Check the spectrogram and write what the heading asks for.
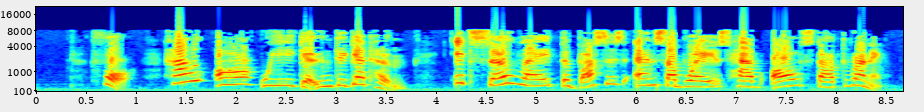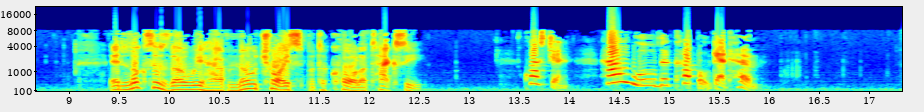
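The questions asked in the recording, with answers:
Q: How will the couple get home?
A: By taxi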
